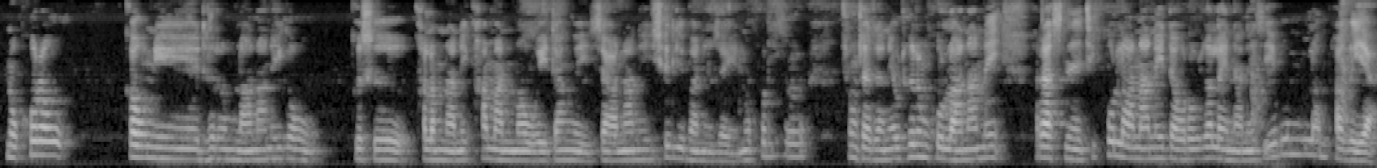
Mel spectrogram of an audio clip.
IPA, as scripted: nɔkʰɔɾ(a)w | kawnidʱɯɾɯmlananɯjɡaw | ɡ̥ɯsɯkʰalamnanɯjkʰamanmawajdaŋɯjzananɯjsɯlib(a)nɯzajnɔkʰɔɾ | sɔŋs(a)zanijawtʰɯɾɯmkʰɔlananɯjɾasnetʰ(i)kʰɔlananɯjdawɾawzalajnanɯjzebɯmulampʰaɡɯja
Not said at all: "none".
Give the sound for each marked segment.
a, a, a, i

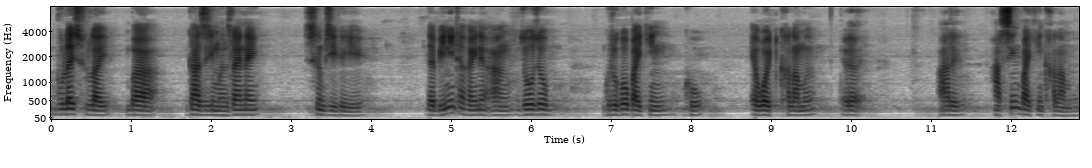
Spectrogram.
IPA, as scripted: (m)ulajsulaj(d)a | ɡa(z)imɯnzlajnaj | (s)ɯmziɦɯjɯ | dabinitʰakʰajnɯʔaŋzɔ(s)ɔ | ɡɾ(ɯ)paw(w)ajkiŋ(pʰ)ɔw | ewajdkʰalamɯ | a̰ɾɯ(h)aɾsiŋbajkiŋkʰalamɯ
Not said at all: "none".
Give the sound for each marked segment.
b, b, z, s, z, u, b, kʰ, h

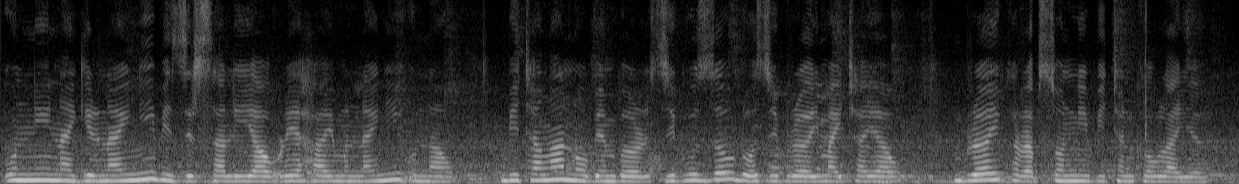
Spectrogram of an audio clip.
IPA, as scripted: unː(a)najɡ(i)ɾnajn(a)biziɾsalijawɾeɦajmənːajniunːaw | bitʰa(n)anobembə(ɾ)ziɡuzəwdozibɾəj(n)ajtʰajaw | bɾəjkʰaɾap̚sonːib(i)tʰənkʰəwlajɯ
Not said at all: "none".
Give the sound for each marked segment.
i, i, i, ŋ, ɾ, m, i

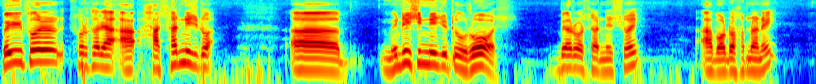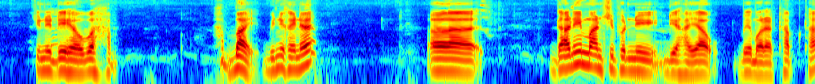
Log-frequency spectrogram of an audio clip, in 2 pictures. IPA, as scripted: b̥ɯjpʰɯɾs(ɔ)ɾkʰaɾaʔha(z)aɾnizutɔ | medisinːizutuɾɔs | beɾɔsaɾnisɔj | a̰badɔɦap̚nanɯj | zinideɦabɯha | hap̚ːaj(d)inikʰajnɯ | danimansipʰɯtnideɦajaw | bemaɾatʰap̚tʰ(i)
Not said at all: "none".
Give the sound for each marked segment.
ɔ, s, b, a

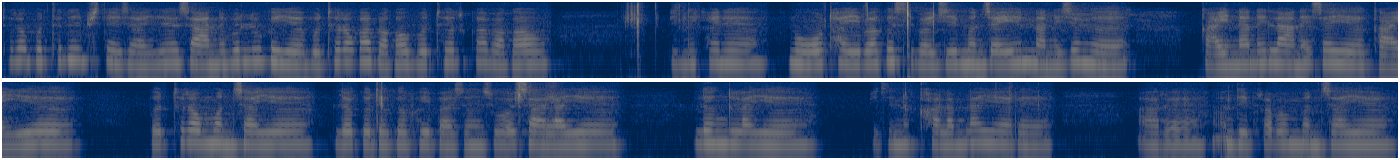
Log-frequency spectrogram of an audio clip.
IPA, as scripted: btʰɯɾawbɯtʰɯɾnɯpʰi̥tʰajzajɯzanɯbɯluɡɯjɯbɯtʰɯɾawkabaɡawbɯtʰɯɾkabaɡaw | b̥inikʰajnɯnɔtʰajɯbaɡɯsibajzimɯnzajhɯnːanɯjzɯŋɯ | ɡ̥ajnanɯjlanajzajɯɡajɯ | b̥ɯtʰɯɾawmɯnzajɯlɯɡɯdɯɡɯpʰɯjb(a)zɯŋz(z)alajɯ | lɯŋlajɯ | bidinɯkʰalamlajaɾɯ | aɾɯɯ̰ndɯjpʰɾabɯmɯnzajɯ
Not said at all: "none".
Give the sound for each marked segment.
a, z

